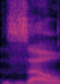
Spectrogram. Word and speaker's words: Zelle: and our final l so it might help you to think of the word cell because it's a very similar pronunciation in cell we just have the voiceless and in zell we have the voiced z again letter e does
